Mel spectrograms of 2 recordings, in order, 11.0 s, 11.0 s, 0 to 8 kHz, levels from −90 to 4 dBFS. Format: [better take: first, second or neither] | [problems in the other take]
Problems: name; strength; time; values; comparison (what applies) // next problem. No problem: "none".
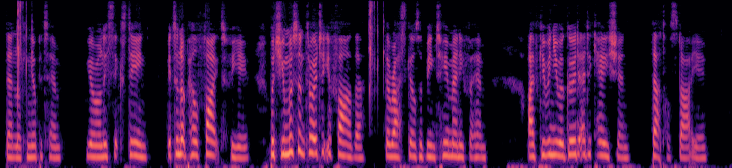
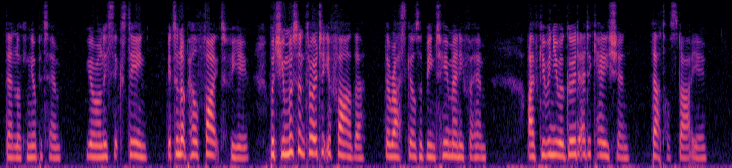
second | noise reduction (classical method Wiener filter)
